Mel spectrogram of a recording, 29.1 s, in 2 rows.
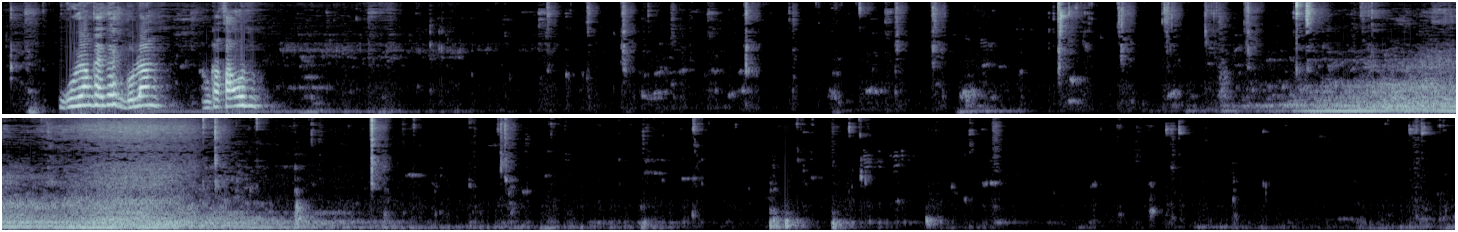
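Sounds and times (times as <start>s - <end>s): chewing with wet mouth clicks: 3.6s - 13.8s, 18.2s - 21.6s, 22.5s - 24.6s
rumbling noise with low hum: 12.3s - 18.8s.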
